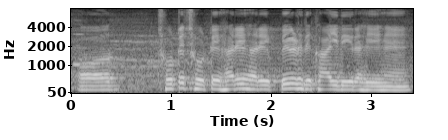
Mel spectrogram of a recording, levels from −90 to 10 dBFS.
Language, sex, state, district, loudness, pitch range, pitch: Hindi, male, Madhya Pradesh, Katni, -11 LUFS, 135-165 Hz, 150 Hz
